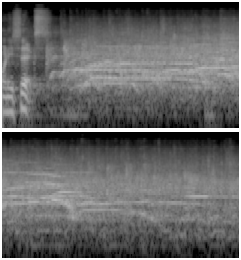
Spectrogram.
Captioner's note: audience clapping and cheering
